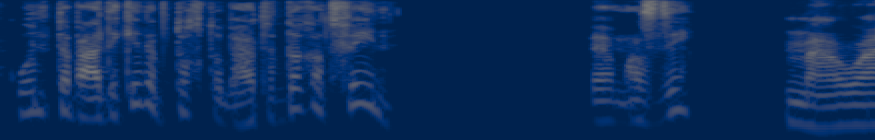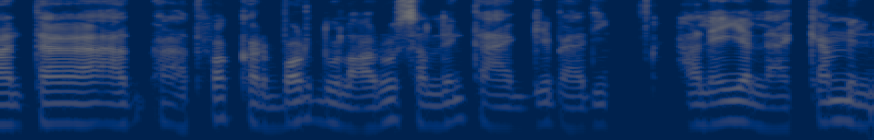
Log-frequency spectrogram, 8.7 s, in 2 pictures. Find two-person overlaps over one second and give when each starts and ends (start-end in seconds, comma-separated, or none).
none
